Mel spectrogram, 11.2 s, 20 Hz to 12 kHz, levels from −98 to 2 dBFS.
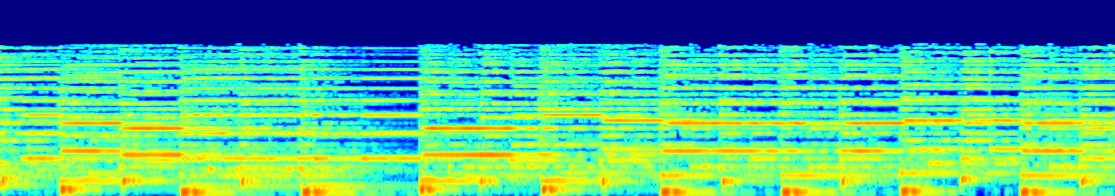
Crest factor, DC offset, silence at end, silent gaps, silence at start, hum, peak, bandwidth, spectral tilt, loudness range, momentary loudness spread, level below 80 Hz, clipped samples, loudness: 14 dB; under 0.1%; 0 s; none; 0 s; none; -8 dBFS; 6.2 kHz; -5.5 dB/octave; 1 LU; 5 LU; -32 dBFS; under 0.1%; -22 LUFS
